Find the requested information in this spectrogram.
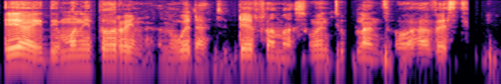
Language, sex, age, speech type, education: Nigerian Pidgin, male, 15-29, spontaneous, tertiary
